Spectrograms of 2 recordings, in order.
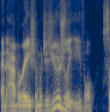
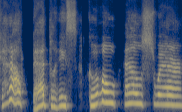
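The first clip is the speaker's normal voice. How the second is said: very strange, very high-pitched voice; 14 semitones higher than usual. [name] tries to shoo the others out, speaking in a very strange voice. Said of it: "she's saying with a very strange voice".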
